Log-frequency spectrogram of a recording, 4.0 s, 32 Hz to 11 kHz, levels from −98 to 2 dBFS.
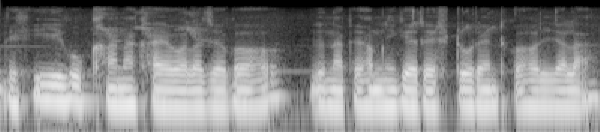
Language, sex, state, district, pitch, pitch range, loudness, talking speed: Bhojpuri, male, Bihar, Muzaffarpur, 105 Hz, 105-110 Hz, -16 LUFS, 225 wpm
